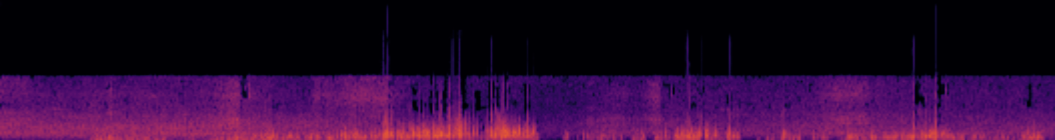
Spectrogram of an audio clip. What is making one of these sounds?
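Wind gusts blow loudly outdoors.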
